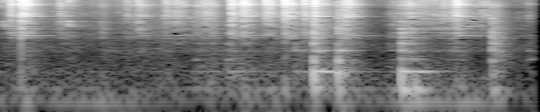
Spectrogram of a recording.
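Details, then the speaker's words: Fluorescent tube recovered from a recycling bin, with its base looking compressed, shaken by hand: light glassy tinkling and clicking in irregular bursts, like a loose fragment sliding inside. Cause suspected, not confirmed. "Il y a un truc qui se balade dans le tube et c'est pas très encourageant quand même."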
